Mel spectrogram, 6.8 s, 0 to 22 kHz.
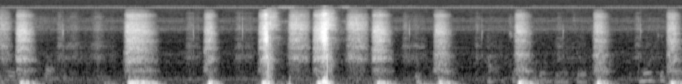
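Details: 15-year-old male Chihuahua, 4.4 kg, with persistent cough a month after tracheal surgery (extraluminal prosthesis, permanent tracheostomy): rapid, irregular, harsh noisy breaths with snorting rasps; laryngeal paralysis and collapse with dynamic pharyngeal narrowing on expiration.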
